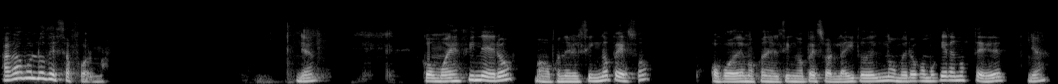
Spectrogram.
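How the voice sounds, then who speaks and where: A man's voice: a little high, expressive, moderate pace, pauses often. A man teaching a spreadsheet lesson, patiently asking rhetorical questions and often checking that students follow. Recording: dull lo-fi recording.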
